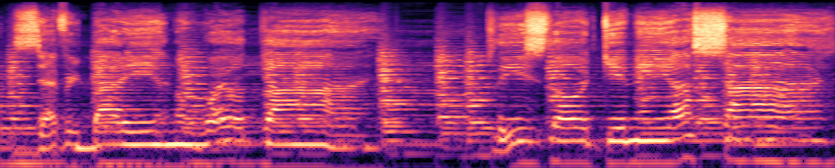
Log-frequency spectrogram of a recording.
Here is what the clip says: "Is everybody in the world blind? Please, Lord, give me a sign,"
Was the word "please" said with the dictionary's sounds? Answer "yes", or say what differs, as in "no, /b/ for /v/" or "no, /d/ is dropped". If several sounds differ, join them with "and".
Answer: yes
